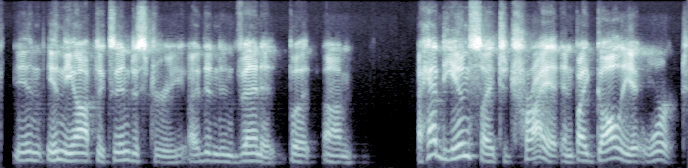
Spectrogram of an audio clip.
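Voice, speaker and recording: Against a quiet background, a man speaks in a bright, sharp tone at a fairly high pitch. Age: 60s. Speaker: amateur telescope maker giving a workshop talk. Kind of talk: technical presentation. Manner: halting, many fillers.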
